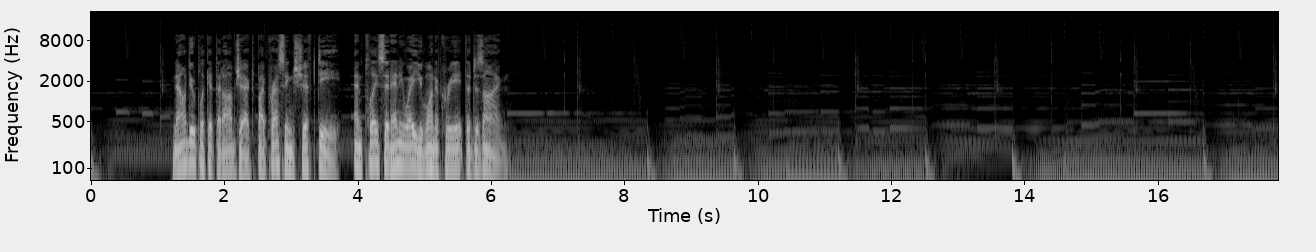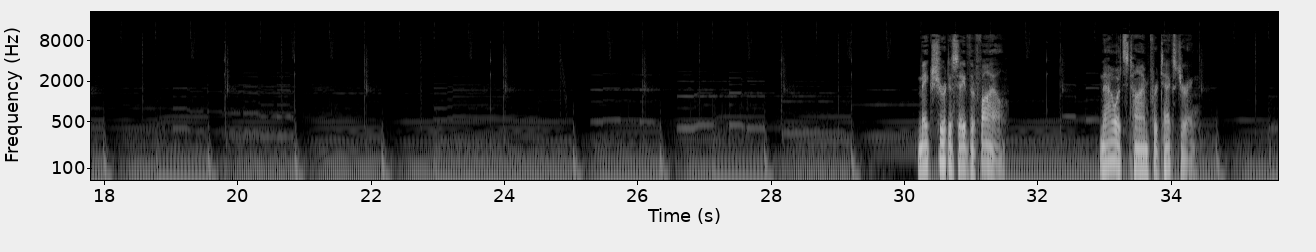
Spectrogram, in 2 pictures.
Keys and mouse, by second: 0.3 g, 0.9 middle click, 1.1 click, 1.2 middle click, 1.4 middle click, 2.0 shift+d, 4.0 g, 4.8 middle click, 5.1 KP_3, 5.4 r, 7.0 r, 8.3 g, 9.6 s, 10.4 g, 10.9 middle click, 11.4 middle click, 11.7 s, 12.6 middle click, 12.8 middle click, 13.6 middle click, 14.0 g, 14.4 r, 15.8 g, 16.6 middle click, 17.1 shift+middle click, 17.5 r, 18.5 middle click, 18.8 g, 19.6 middle click, 20.3 shift+middle click, 21.4 click, 21.7 click, 22.0 click, 22.2 Tab, 22.3 middle click, 23.4 middle click, 23.8 g, 24.8 middle click, 25.5 g, 26.1 middle click, 27.0 Tab, 27.1 middle click, 27.3 middle click, 27.5 KP_3, 28.0 middle click, 28.6 shift+d.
